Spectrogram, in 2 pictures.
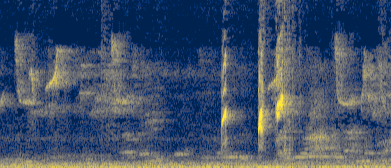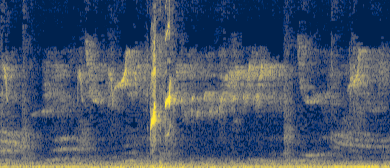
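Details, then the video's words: Minivet calling energetically: scattered sharp, high chirps, a cluster of three around the middle and another pair later, with faint twittering and steady low background noise. "BURUNG FLAMBOYAN GACOR"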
